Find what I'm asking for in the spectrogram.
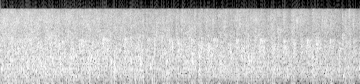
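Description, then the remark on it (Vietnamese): Steady, dense applause from a crowd, given as an offering to a Buddhist practice center, a loud continuous wash of many hands clapping at once with no single claps standing out, holding at an even level for several seconds with no voices. “Thôi mình cho cúng dường cho đạo tràng một tràng pháo tay.”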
